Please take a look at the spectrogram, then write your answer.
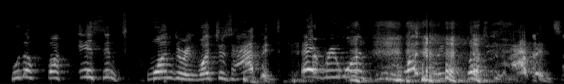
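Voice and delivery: high, loud comic outrage; hammed-up indignant outburst; incredulous rant. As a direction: shriek it in exasperated disbelief, close to laughing. Incredulous reaction to pilot's announcement.

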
